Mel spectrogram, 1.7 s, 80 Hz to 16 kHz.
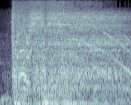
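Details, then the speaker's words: Mahindra 1635 tractor with a dealer-rebuilt starter: a harsh grind on engagement, then a high whine winding down while the engine never turns. The starter spins freely because the pinion is not staying out; a weak battery or bad ground is suspected, not confirmed. "you hear that though that's uh the pinion gear is not staying out"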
